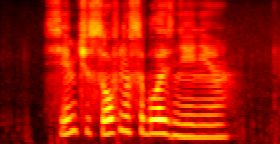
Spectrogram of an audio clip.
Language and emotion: Russian, neutral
